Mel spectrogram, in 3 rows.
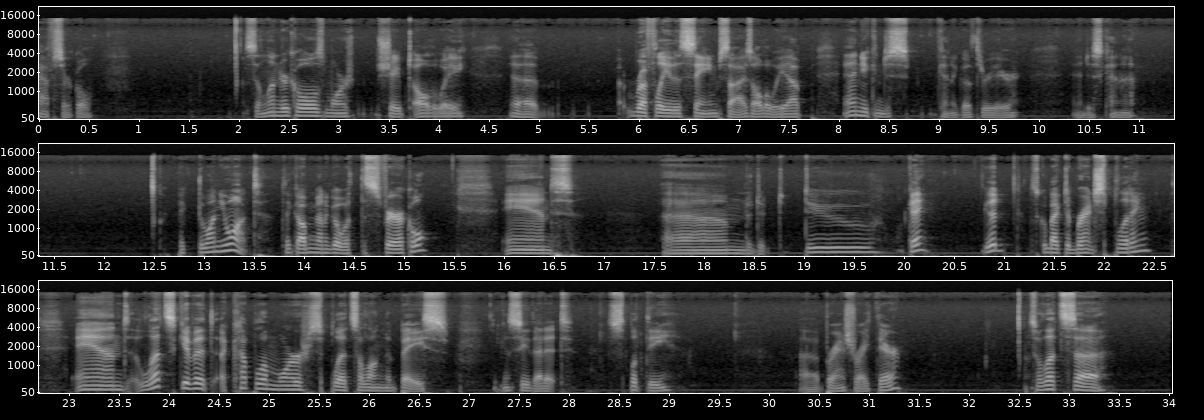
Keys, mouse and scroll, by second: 0.6 click, 4.2 click, 7.0 click, 10.1 click, 10.6 click, 10.8 click, 12.8 click, 19.2-19.7 scroll down 1, 19.7-20.2 scroll up 3, 20.4 click, 24.6 click, 26.0 middle click, 27.2-27.7 scroll up 2, 28.4 shift+middle click, 28.8 middle click, 29.6 middle click, 33.8 click.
